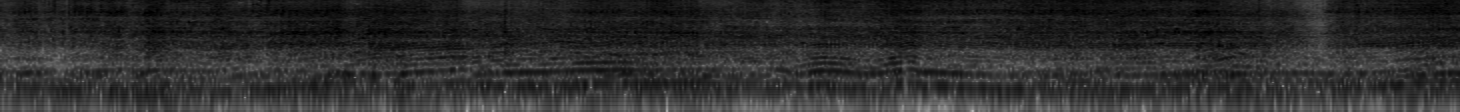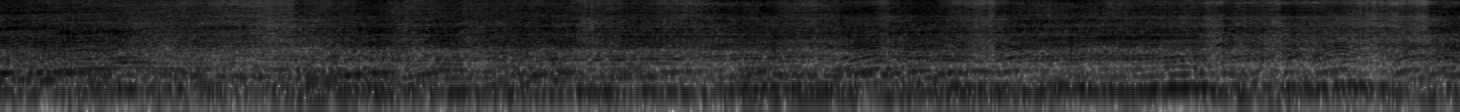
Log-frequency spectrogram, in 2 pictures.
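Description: Several compact demolition derby cars' engines running hard together, their pitch rising and falling again and again as the drivers rev and ease off over a constant low rumble.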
